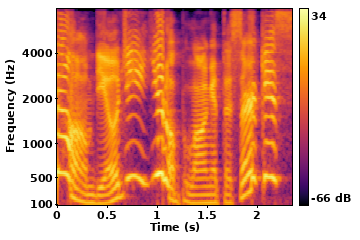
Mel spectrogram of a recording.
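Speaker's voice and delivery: very high, loud, swooping voice. Showing the voice used for Milo in videos, very high-pitched Milo voice. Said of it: "that's kind of my Milo, my Milo voice. It's just very, very high pitched".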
